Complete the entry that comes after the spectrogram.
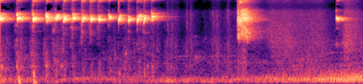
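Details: Pet lovebirds, some chattering while others rest or sit in pairs; a fast run of about fifteen sharp high chirps over two seconds, then a pause and two harsh screechy bursts.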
